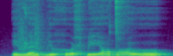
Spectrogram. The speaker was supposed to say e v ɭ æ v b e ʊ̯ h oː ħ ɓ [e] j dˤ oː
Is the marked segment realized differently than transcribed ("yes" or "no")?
yes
